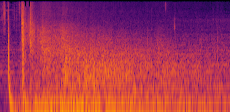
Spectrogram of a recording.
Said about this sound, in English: Another explosion interrupts the sergeant's verse.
